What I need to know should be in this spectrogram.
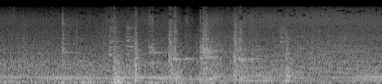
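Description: A truck knocks through a fence with a few sharp cracks.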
